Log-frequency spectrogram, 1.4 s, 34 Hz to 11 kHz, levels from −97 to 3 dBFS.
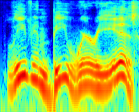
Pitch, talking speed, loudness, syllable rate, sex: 150 Hz, 260 wpm, -14 LUFS, 6.4 syllables/s, male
